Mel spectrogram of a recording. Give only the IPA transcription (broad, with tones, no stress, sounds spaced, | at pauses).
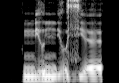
mʲ ɯ˦ nʲ ɤ˨ zʲ ɛ˧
